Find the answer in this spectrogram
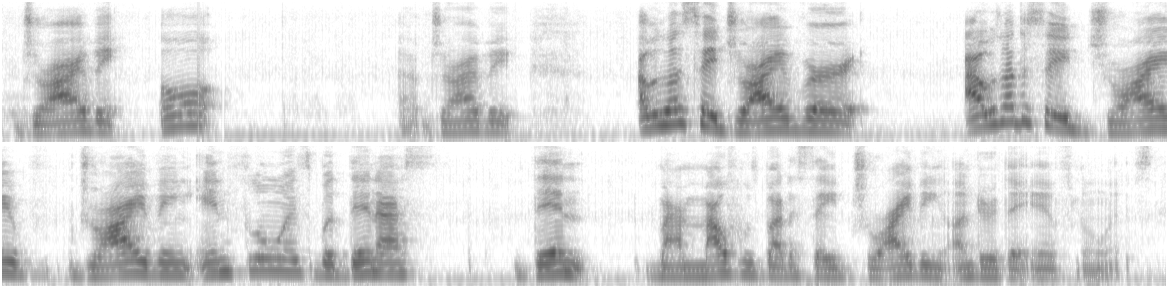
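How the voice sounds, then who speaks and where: A woman's voice: sits low, fairly bright tone. A woman in her thirties doing a casual tarot reading livestream, talking bluntly and emphatically with frequent swearing. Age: 30s. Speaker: tarot card reader.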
